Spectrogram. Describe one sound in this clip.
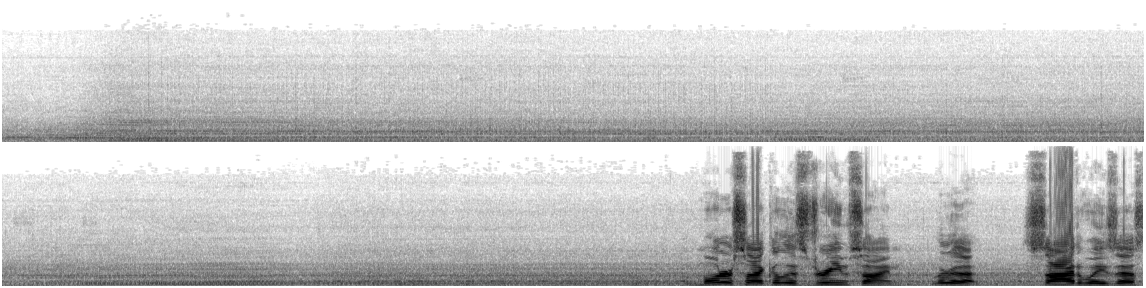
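A motorcycle engine hums steadily, its pitch shifting as it rides.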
